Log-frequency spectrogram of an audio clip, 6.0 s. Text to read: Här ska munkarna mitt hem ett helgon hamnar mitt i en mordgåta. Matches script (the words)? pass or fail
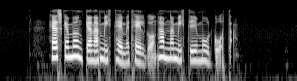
pass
